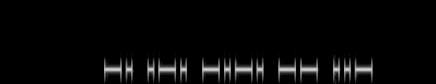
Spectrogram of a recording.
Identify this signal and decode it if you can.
Morse code, heard as a keyed tone, about 22 wpm, 700 Hz. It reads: NRCMU
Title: Code Groups - 5 Letters - 22wpm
